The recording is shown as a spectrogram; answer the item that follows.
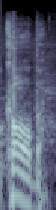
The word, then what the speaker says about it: Cobb: Joe Cobb. Goank. Coach Shank has worked with me on that name. I don't think it's Coob. I think it's Cob.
